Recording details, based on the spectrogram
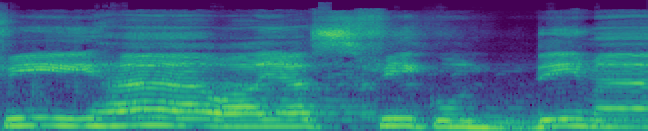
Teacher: মিমে চার আলিফটান এবং হামজাকে ছোট্ট করে ধরতে হবে।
